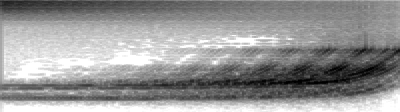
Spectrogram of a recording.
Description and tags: Another laser type sound.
